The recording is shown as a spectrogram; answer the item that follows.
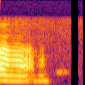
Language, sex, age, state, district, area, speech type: Manipuri, female, 30-45, Manipur, Kangpokpi, urban, conversation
